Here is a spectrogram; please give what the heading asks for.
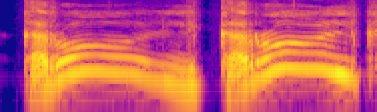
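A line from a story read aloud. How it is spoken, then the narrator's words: Noisy crowd shouting. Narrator (Russian): кричала шумная толпа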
